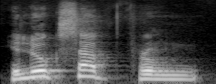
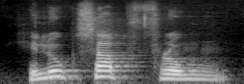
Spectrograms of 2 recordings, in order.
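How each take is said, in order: Both takes have the same delivery.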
